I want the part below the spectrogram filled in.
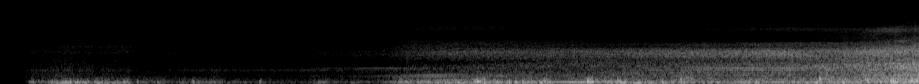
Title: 💛🖤💛Spirit Airlines Airbus A320-232 N605NK NK1560 ATL-DTW (FOPP whistling sound)💛🖤💛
